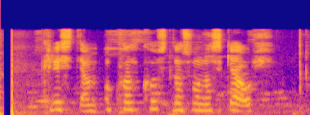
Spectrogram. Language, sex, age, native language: Icelandic, female, 14, Icelandic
